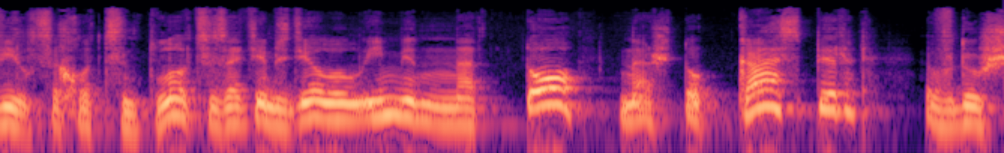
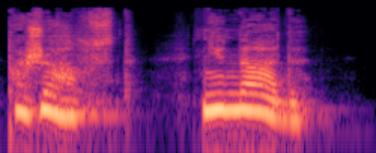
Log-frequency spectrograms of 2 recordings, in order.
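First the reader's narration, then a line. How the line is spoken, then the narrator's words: Frightened. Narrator (Russian): испуганно произнес Сеппель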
